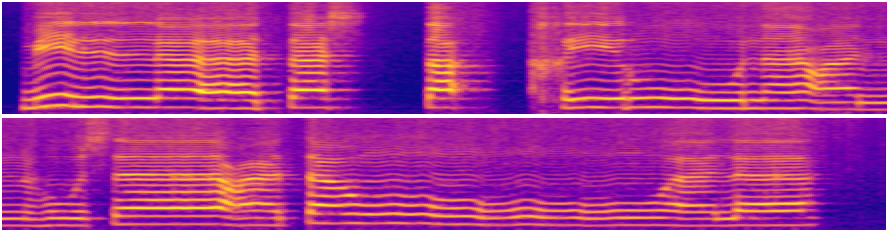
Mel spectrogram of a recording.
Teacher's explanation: Jumpa dengan lam, tak payah dengung, masuk sahaja.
